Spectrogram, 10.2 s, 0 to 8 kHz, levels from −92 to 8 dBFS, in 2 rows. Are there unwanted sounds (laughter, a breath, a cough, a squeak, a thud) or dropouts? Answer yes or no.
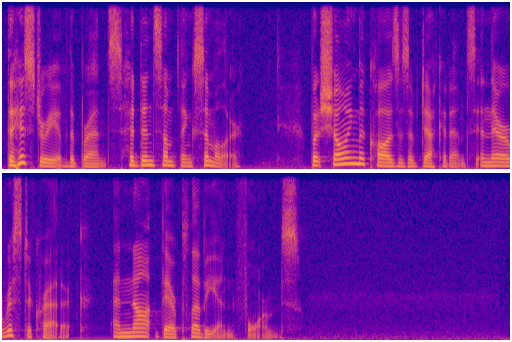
no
